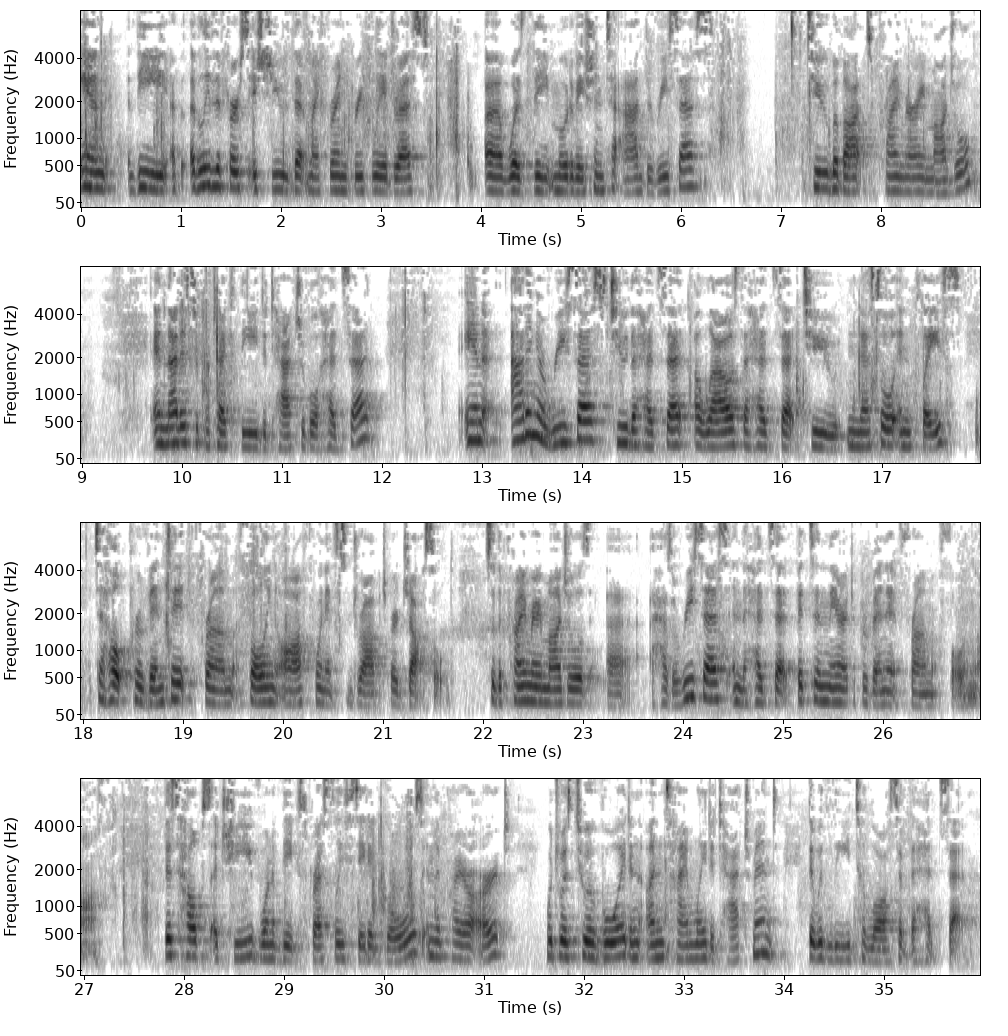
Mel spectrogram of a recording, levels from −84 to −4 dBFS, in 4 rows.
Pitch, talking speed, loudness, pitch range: 180 Hz, 175 wpm, -26 LUFS, 170-200 Hz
